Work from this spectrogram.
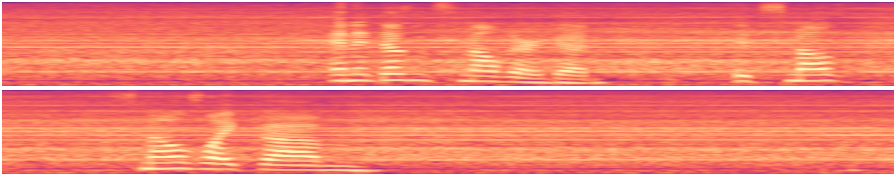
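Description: A heat gun runs steadily from start to finish, a loud constant whooshing blower roar with a high whine, while a person speaks intermittently over it.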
